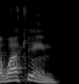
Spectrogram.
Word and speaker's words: Joaquin: The J is silent. Like, think Juan. That's the way I remember it. – Yeah. – Like, Juan, like Joaquin.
